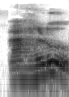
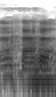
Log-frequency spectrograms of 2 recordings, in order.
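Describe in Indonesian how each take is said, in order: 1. Kata ini diakhiri dengan bunyi vokal. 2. Kata ini diakhiri dengan bunyi konsonan. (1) "Ahlu bukan ahal" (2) "bukan ahal"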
